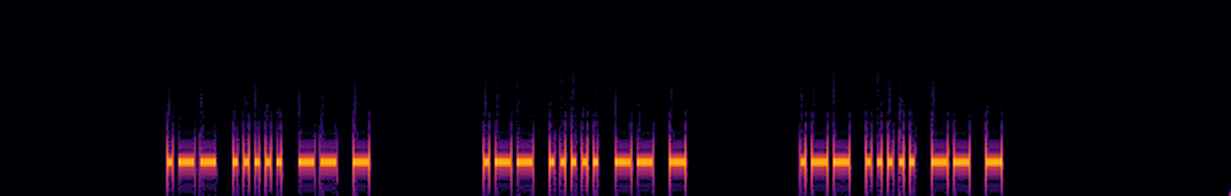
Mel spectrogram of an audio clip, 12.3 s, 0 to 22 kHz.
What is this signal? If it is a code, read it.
Morse code, heard as a keyed tone, about 22 wpm, 700 Hz. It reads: W5MT W5MT W5MT
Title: USA Call Signs - 4 Characters - Repeated 3x - 22wpm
